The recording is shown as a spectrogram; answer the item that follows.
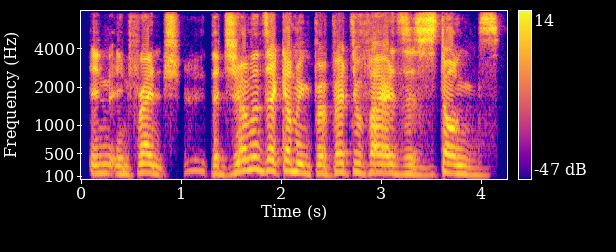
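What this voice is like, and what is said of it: Put-on German accent. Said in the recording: “Why did you say that in a German accent?”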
